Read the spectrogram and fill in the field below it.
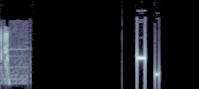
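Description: Two short electronic tone beeps in quick succession, the first louder and higher-pitched than the second, like radio DTMF signalling, after a brief burst of noise at the start.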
